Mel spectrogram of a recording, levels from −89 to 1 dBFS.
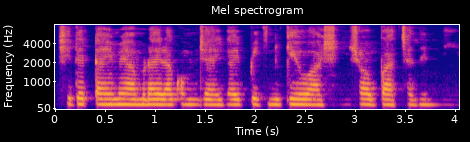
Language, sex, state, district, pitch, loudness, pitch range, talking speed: Bengali, female, West Bengal, North 24 Parganas, 185 Hz, -18 LUFS, 180-190 Hz, 195 wpm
